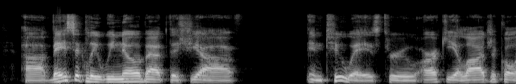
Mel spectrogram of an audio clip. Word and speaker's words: Xia: to get through the Xia dynasty. Did I say Xia? I meant Xia. That's spelled Xia, confusingly enough.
